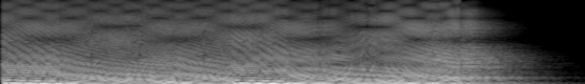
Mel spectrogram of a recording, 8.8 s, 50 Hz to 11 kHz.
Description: Reese Piece, techno bass; Spire; revealed spire techno bass vol 1

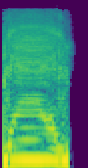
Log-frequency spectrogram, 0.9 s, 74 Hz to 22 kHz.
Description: Bass Shots G; Garuda; revealed bass shots vol 3

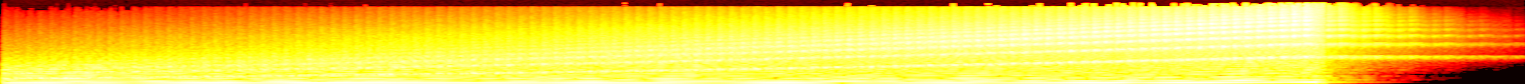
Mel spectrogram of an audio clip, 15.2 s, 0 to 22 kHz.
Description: Tonal Riser G 8bar 128 BPM; Buildups; revealed buildups vol 3

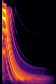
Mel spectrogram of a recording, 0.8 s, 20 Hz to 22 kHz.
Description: FX Hat, cymbals; revealed cymbals vol 1

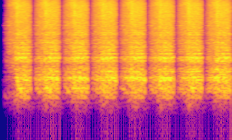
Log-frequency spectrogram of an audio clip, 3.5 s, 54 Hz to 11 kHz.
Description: techno loop 140 BPM; Machtig; revealed techno top loops vol 8

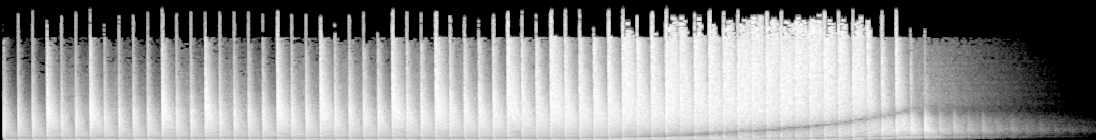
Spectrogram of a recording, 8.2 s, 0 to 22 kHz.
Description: Madbass, rolling bass; revealed serum 2 rolling bass vol 2

